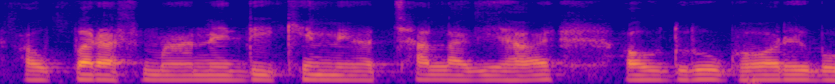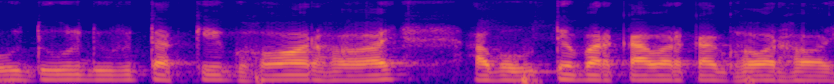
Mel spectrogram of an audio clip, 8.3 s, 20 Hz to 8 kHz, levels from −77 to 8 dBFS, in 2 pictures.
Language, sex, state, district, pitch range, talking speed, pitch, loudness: Maithili, male, Bihar, Samastipur, 120-130 Hz, 170 wpm, 125 Hz, -23 LUFS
